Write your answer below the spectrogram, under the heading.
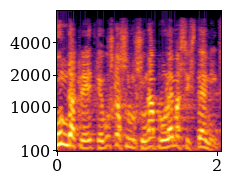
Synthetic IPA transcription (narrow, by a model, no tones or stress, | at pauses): und̪əkɾet̪̚keβuskasulusiunapɾuβlɛməsːist̪ɛmiks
